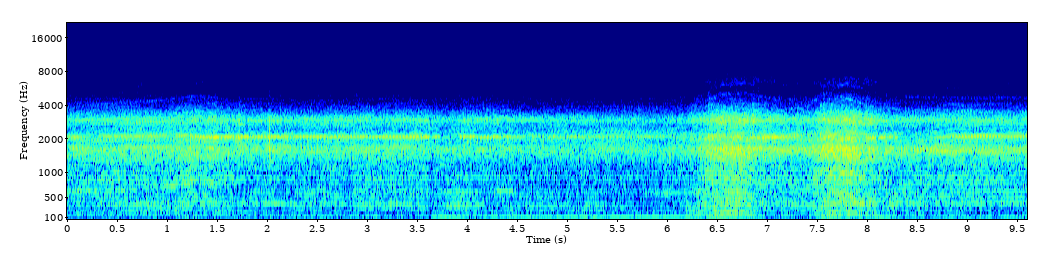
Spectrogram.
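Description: Tyres rumble on a dirt road.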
